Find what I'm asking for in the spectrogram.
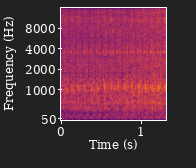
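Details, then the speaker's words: Honda Lead AF20 two-stroke scooter idling right after its first start following an engine overhaul, warming so the auto choke closes, carburetor not yet adjusted: a fast, buzzy rattle from loose front plastic panels vibrating over the idle. Body panel rattle. "Брощить пластик спереду. На фонді ляд не буває, щоб не брощало щось."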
